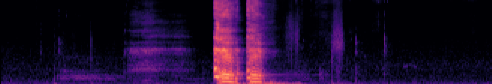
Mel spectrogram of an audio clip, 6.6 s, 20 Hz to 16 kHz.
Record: cough_length: 6.6 s
cough_amplitude: 7732
cough_signal_mean_std_ratio: 0.24
survey_phase: beta (2021-08-13 to 2022-03-07)
age: 45-64
gender: Female
wearing_mask: 'No'
symptom_cough_any: true
symptom_runny_or_blocked_nose: true
symptom_shortness_of_breath: true
symptom_fatigue: true
symptom_headache: true
symptom_change_to_sense_of_smell_or_taste: true
symptom_loss_of_taste: true
symptom_onset: 5 days
smoker_status: Current smoker (1 to 10 cigarettes per day)
respiratory_condition_asthma: false
respiratory_condition_other: false
recruitment_source: Test and Trace
submission_delay: 1 day
covid_test_result: Positive
covid_test_method: RT-qPCR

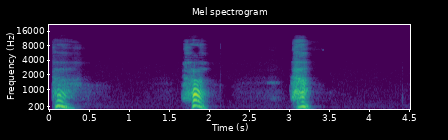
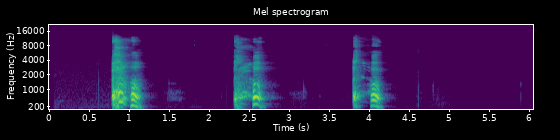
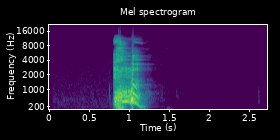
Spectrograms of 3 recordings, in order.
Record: exhalation_length: 4.5 s
exhalation_amplitude: 22782
exhalation_signal_mean_std_ratio: 0.25
three_cough_length: 6.1 s
three_cough_amplitude: 28259
three_cough_signal_mean_std_ratio: 0.26
cough_length: 2.7 s
cough_amplitude: 32768
cough_signal_mean_std_ratio: 0.25
survey_phase: beta (2021-08-13 to 2022-03-07)
age: 45-64
gender: Female
wearing_mask: 'No'
symptom_none: true
symptom_onset: 3 days
smoker_status: Never smoked
respiratory_condition_asthma: false
respiratory_condition_other: false
recruitment_source: REACT
submission_delay: 2 days
covid_test_result: Negative
covid_test_method: RT-qPCR
influenza_a_test_result: Negative
influenza_b_test_result: Negative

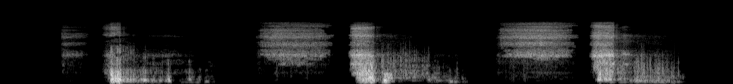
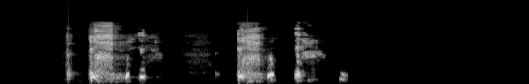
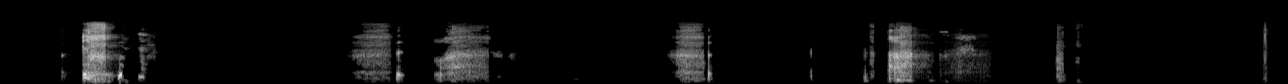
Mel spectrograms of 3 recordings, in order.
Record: exhalation_length: 7.3 s
exhalation_amplitude: 29800
exhalation_signal_mean_std_ratio: 0.38
cough_length: 5.3 s
cough_amplitude: 30879
cough_signal_mean_std_ratio: 0.33
three_cough_length: 12.9 s
three_cough_amplitude: 31222
three_cough_signal_mean_std_ratio: 0.22
survey_phase: alpha (2021-03-01 to 2021-08-12)
age: 18-44
gender: Female
wearing_mask: 'No'
symptom_cough_any: true
symptom_new_continuous_cough: true
symptom_shortness_of_breath: true
symptom_abdominal_pain: true
symptom_fatigue: true
symptom_headache: true
symptom_change_to_sense_of_smell_or_taste: true
symptom_loss_of_taste: true
smoker_status: Current smoker (1 to 10 cigarettes per day)
respiratory_condition_asthma: false
respiratory_condition_other: false
recruitment_source: Test and Trace
submission_delay: 2 days
covid_test_result: Positive
covid_test_method: LFT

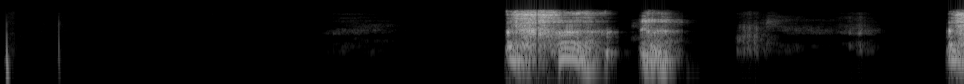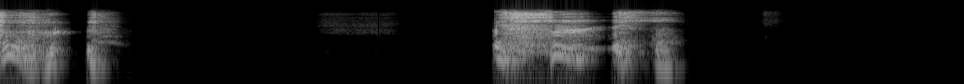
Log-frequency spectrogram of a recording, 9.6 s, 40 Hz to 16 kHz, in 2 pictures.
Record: three_cough_length: 9.6 s
three_cough_amplitude: 13870
three_cough_signal_mean_std_ratio: 0.36
survey_phase: alpha (2021-03-01 to 2021-08-12)
age: 65+
gender: Male
wearing_mask: 'No'
symptom_none: true
smoker_status: Never smoked
respiratory_condition_asthma: false
respiratory_condition_other: false
recruitment_source: REACT
submission_delay: 2 days
covid_test_result: Negative
covid_test_method: RT-qPCR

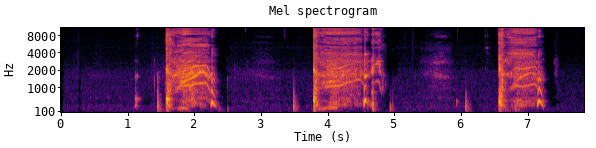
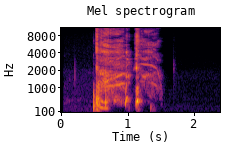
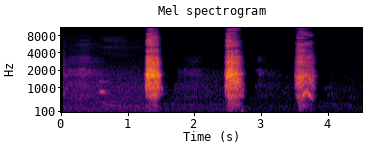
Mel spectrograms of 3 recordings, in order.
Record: three_cough_length: 7.9 s
three_cough_amplitude: 32768
three_cough_signal_mean_std_ratio: 0.4
cough_length: 2.4 s
cough_amplitude: 32768
cough_signal_mean_std_ratio: 0.41
exhalation_length: 4.5 s
exhalation_amplitude: 27904
exhalation_signal_mean_std_ratio: 0.29
survey_phase: beta (2021-08-13 to 2022-03-07)
age: 18-44
gender: Female
wearing_mask: 'No'
symptom_runny_or_blocked_nose: true
symptom_shortness_of_breath: true
symptom_fatigue: true
symptom_headache: true
smoker_status: Ex-smoker
respiratory_condition_asthma: false
respiratory_condition_other: false
recruitment_source: Test and Trace
submission_delay: 2 days
covid_test_result: Positive
covid_test_method: RT-qPCR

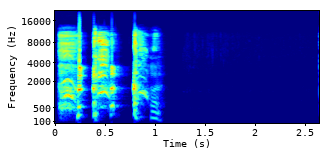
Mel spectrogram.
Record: three_cough_length: 2.6 s
three_cough_amplitude: 32768
three_cough_signal_mean_std_ratio: 0.35
survey_phase: beta (2021-08-13 to 2022-03-07)
age: 18-44
gender: Male
wearing_mask: 'Yes'
symptom_cough_any: true
symptom_new_continuous_cough: true
symptom_sore_throat: true
symptom_fatigue: true
symptom_headache: true
symptom_onset: 6 days
smoker_status: Never smoked
respiratory_condition_asthma: false
respiratory_condition_other: false
recruitment_source: Test and Trace
submission_delay: 2 days
covid_test_result: Positive
covid_test_method: ePCR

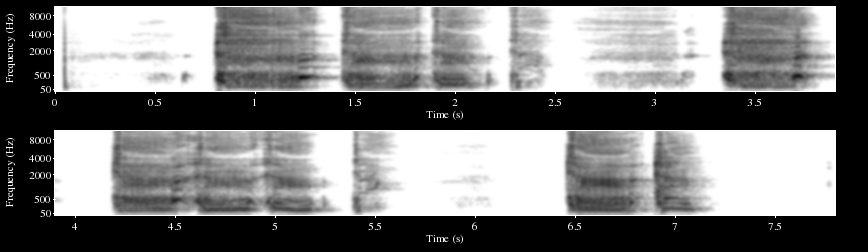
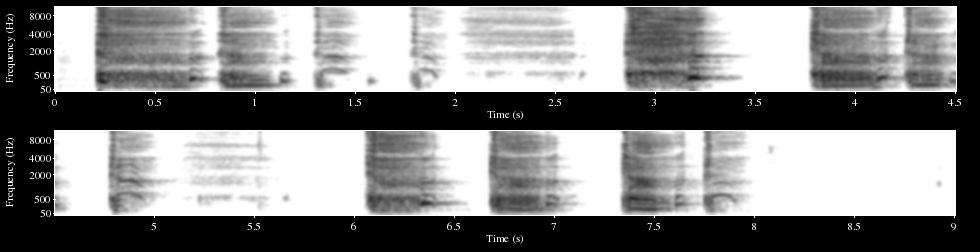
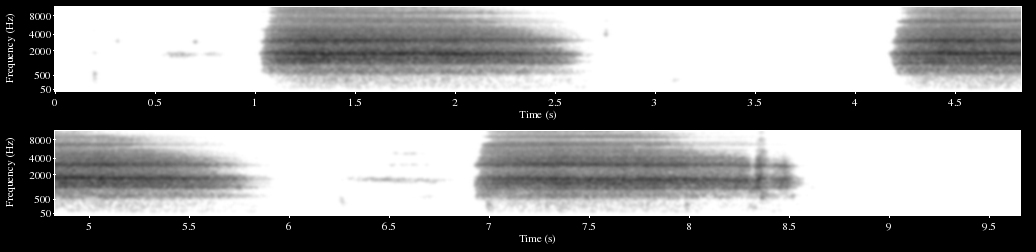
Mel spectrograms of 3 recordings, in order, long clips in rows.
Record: cough_length: 7.8 s
cough_amplitude: 32768
cough_signal_mean_std_ratio: 0.5
three_cough_length: 9.0 s
three_cough_amplitude: 32768
three_cough_signal_mean_std_ratio: 0.44
exhalation_length: 9.7 s
exhalation_amplitude: 27012
exhalation_signal_mean_std_ratio: 0.58
survey_phase: beta (2021-08-13 to 2022-03-07)
age: 45-64
gender: Female
wearing_mask: 'No'
symptom_cough_any: true
symptom_runny_or_blocked_nose: true
symptom_shortness_of_breath: true
symptom_sore_throat: true
symptom_abdominal_pain: true
symptom_fatigue: true
symptom_fever_high_temperature: true
symptom_headache: true
symptom_change_to_sense_of_smell_or_taste: true
symptom_onset: 6 days
smoker_status: Never smoked
respiratory_condition_asthma: false
respiratory_condition_other: false
recruitment_source: Test and Trace
submission_delay: 1 day
covid_test_result: Positive
covid_test_method: RT-qPCR
covid_ct_value: 22.9
covid_ct_gene: ORF1ab gene
covid_ct_mean: 23.1
covid_viral_load: 26000 copies/ml
covid_viral_load_category: Low viral load (10K-1M copies/ml)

